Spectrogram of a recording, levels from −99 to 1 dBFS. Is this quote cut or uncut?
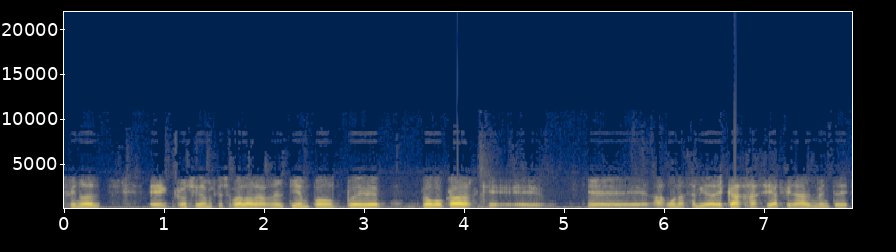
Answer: cut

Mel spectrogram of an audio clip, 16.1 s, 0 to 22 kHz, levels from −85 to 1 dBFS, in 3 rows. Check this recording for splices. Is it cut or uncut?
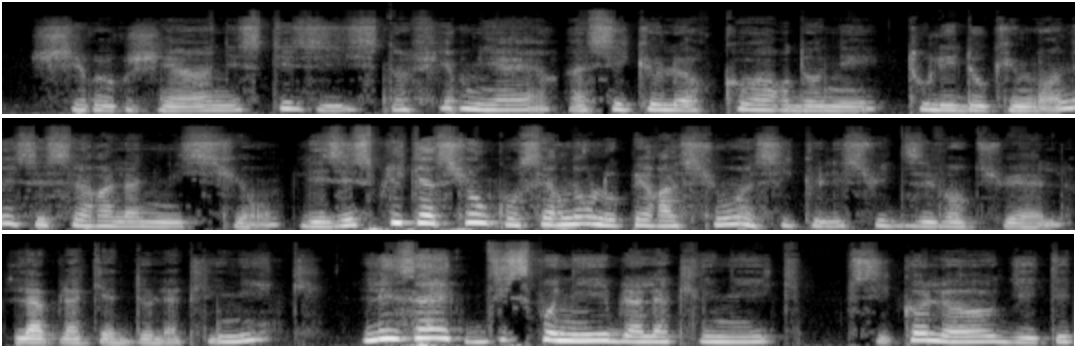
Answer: uncut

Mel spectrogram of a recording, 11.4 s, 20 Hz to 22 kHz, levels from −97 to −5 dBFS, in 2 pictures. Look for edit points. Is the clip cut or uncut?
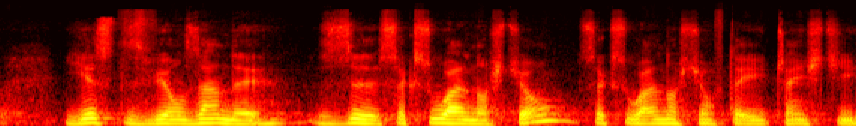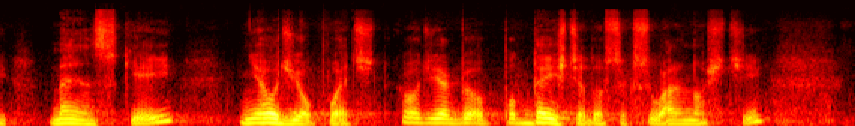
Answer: uncut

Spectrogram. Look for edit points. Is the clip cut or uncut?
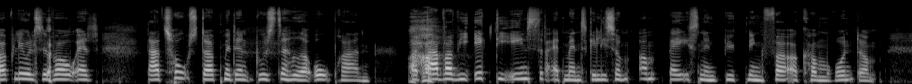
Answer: cut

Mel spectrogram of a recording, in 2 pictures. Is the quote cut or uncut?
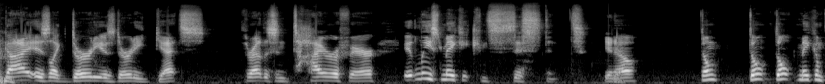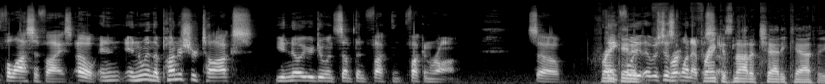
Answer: uncut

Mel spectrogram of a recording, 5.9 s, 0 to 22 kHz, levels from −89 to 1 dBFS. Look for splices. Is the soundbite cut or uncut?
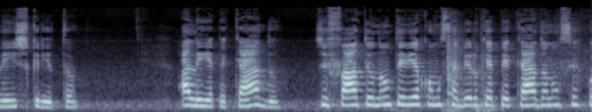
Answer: cut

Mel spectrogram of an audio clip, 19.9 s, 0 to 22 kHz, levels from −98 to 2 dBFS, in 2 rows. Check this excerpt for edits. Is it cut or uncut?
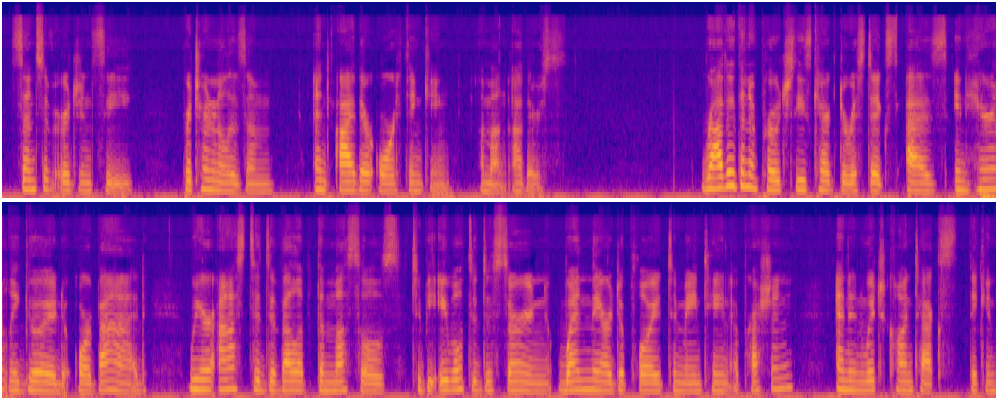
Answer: uncut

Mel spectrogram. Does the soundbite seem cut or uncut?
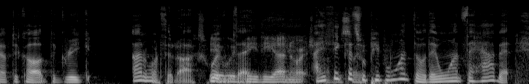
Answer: cut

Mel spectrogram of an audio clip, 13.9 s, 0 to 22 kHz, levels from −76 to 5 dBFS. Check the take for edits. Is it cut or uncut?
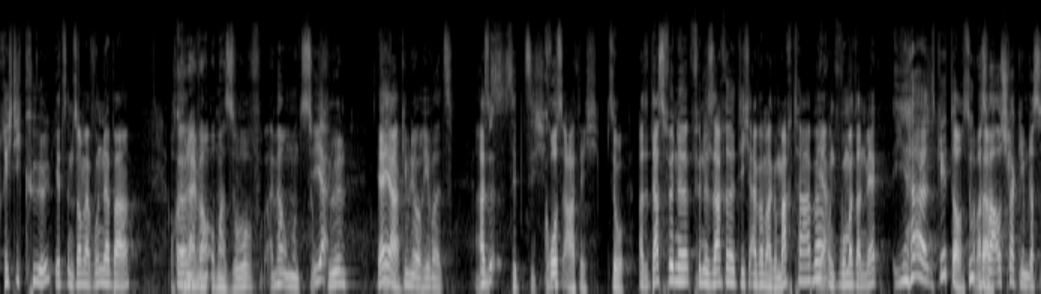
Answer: uncut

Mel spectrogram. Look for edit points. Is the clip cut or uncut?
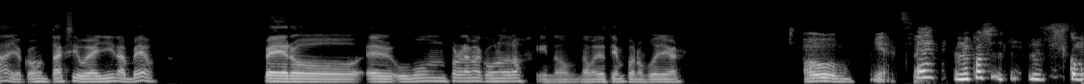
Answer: cut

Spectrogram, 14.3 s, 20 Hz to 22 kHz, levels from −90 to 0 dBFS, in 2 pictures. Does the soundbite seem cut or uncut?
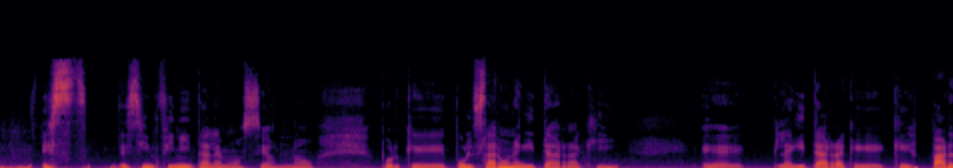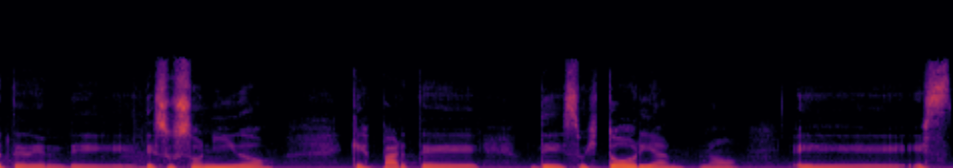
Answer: uncut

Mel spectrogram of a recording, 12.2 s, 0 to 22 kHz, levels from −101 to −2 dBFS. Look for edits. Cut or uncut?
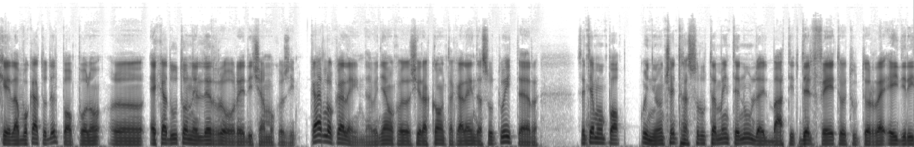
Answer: cut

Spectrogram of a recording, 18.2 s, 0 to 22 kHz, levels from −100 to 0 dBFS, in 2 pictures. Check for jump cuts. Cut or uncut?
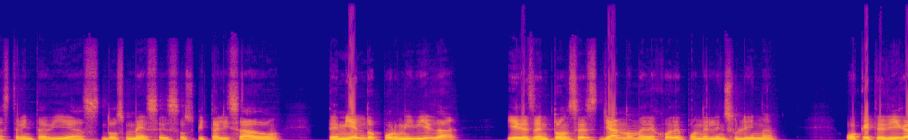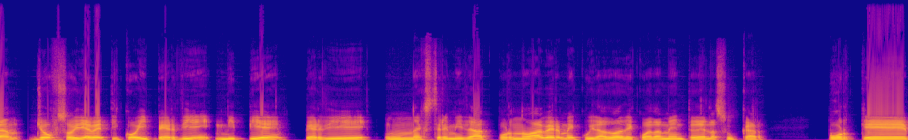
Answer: uncut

